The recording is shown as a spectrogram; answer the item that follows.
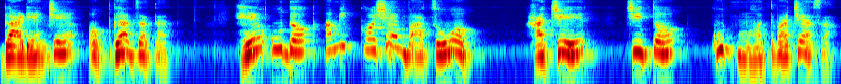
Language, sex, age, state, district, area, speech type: Goan Konkani, female, 30-45, Goa, Canacona, rural, spontaneous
